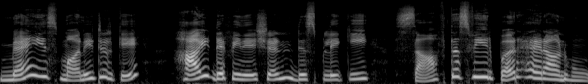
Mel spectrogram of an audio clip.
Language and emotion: Urdu, surprised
